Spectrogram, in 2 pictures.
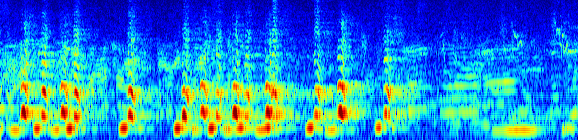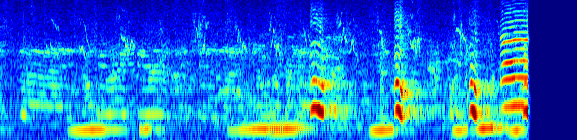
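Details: Captive siamangs at Zooworld calling excitedly ahead of Zoobilee, hooting and shouting back and forth: rapid runs of short rising whoops repeated in quick bursts, then slower drawn hoots and climbing barks, ending abruptly.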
